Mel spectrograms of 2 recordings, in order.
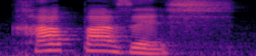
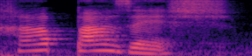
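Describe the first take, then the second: The two takes are said the same way.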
